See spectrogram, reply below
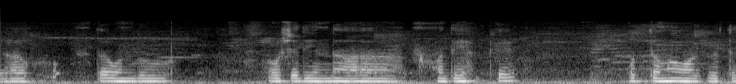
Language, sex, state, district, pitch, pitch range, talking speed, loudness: Kannada, male, Karnataka, Koppal, 140 Hz, 105-140 Hz, 50 wpm, -14 LUFS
